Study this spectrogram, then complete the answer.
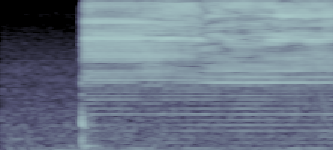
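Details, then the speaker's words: American-made coil tattoo machine, shader, running on very low voltage with rubber damper between screw and strap, steady high-pitched electric buzz starting half a second in without stutter; normal running, said to sound better than ordinary machines. "इस मशीन की एक अलग आवाज है क्योंकि यह एक अमेरिकी मशीन है, जो यह सामान्य लोगों से बेहतर है।"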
